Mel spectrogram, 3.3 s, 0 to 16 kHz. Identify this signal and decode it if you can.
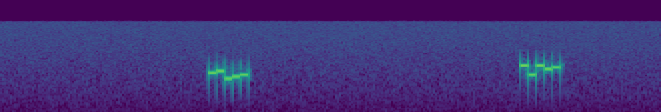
Five-tone selective call (EEA), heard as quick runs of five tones, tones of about 40 ms. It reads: 45123 83867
